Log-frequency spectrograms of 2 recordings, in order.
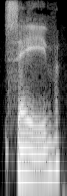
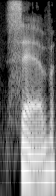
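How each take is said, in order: First: The vowel is a long A sound. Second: The vowel is a short E sound. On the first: The speaker calls it right. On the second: The speaker calls it wrong.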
